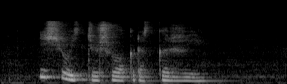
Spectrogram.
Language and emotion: Russian, neutral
